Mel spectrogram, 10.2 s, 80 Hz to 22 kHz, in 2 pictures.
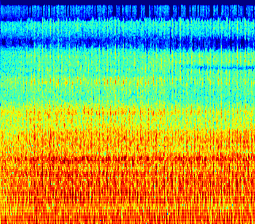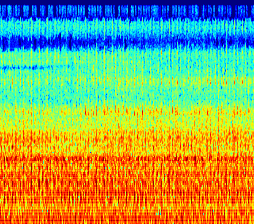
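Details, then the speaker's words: Detroit 60 Series diesel truck idling smoothly with even clatter, no knocks or belt chirp, after fitting replacement Gates belt tensioner; fan clutch not engaged because air line is open. Normal idle. "Well, guys, right now it seems to be working good. Now, there isn't any air pressure applied to the fan engagement yet, to the fan clutch itself, so it's not really trying to spin the fan, and that's because I got an open air line right here."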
